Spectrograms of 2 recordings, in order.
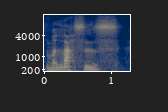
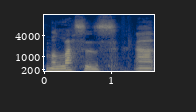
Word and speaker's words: molasses: okay the next one April is molasses not molasses molasses it's something we've taken from the Americans would take their pronunciation of it because we don't have well we don't use molasses that much so molasses okay that's it good basically it's a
